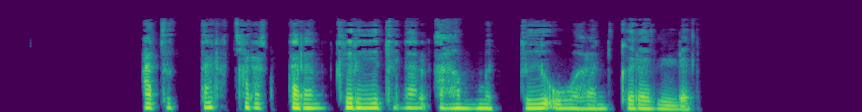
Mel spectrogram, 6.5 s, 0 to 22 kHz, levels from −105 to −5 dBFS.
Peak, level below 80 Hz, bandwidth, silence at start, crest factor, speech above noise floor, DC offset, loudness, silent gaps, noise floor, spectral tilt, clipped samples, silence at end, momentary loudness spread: -2 dBFS; -62 dBFS; 10 kHz; 1.05 s; 22 dB; over 68 dB; under 0.1%; -23 LUFS; 1.34-1.50 s, 2.07-2.16 s, 3.76-3.89 s, 4.61-4.65 s; under -90 dBFS; -7.5 dB/octave; under 0.1%; 1.3 s; 7 LU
